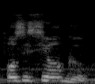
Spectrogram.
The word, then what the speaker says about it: Osisiogu: Osisiogu. All right, so I'm corrected now. It's Osisiogu.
